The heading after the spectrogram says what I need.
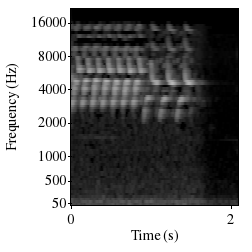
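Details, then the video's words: Baster, a mixed canary kept in Skopje, delivers a rapid, high, trilled phrase of repeated sweeping notes that loosens into a few separate chirps and then stops, leaving silence. "Canary mixed best song"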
